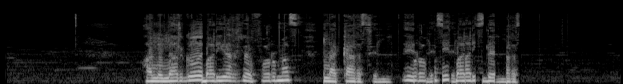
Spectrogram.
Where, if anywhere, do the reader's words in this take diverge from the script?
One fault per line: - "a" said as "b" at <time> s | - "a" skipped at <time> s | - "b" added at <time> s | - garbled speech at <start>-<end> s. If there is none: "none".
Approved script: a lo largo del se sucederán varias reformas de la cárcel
- "del se sucederán" skipped at 2.0 s
- "de" skipped at 3.0 s
- garbled speech at 4.0-5.2 s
